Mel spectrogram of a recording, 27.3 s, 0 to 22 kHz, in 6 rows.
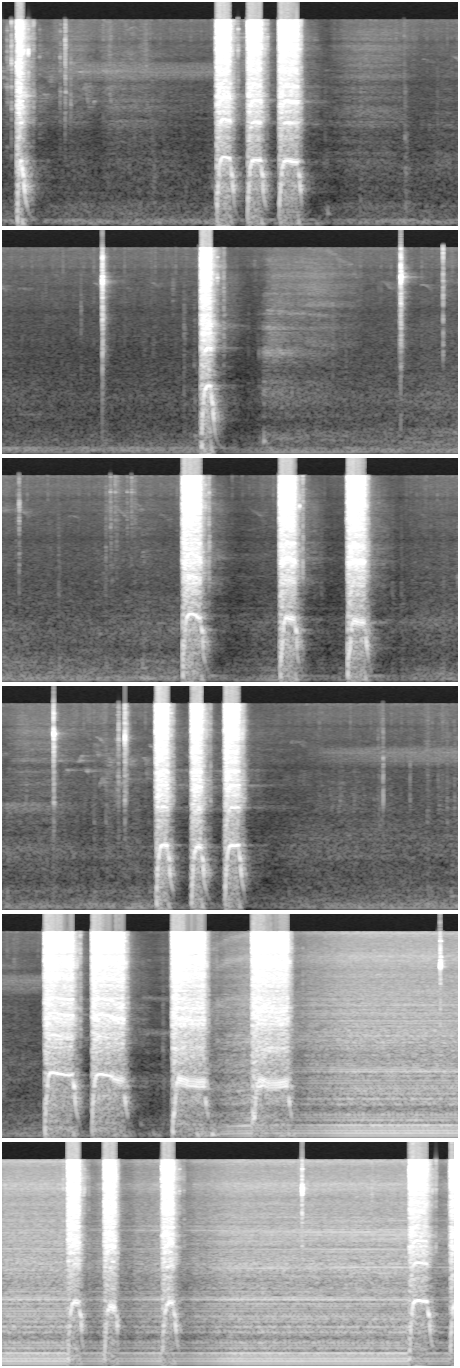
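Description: Hand ratchet clicking in short runs of two or three as it turns a thread-repair tap into the blown-out spark plug hole of a 1999 Ford F250's Triton V10 aluminum cylinder head, a few turns in and then backed off. About two-thirds of the way in, a steady loud drone starts under the clicks.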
